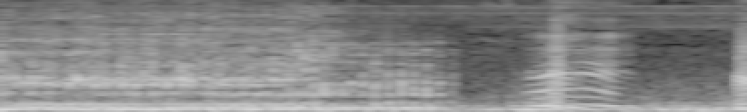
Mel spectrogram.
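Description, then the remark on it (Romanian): A loud, deep tiger roar rumbles steadily for a couple of seconds, heavy, then breaks into a brief wavering, rising-and-falling growl near the end, from a tiger charging in a jungle. “Se plimba el liniștit așa și pac, vede un tigru. Tigru se îndreaptă spre el în goană, așa, cu intenția clară să-l mănânce.”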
